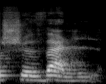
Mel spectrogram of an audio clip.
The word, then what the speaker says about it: cheval: Un cheval. You do pronounce the L.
